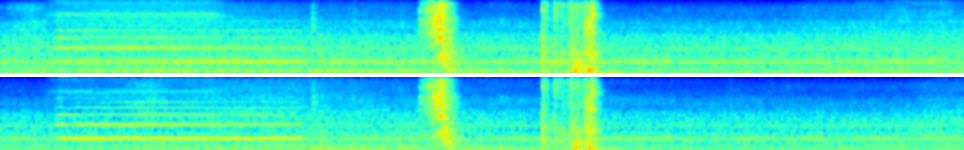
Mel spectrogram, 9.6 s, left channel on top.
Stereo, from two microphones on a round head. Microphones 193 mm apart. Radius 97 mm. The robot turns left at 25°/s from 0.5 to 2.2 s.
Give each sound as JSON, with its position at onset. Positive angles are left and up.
{"t": 0.5, "sound": "a flute", "azimuth_deg": 55, "distance_m": 1.1}
{"t": 3.1, "sound": "a zipper", "side_deg": 25, "distance_m": 1.2}
{"t": 5.4, "sound": "writing", "side_deg": 10, "distance_m": 0.9}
